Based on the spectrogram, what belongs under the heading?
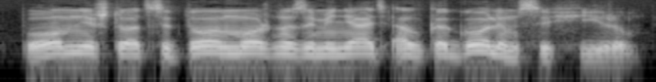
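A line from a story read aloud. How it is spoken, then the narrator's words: Loud prompt, distant father. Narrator (Russian): Из другой комнаты ему громко подсказывал отец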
